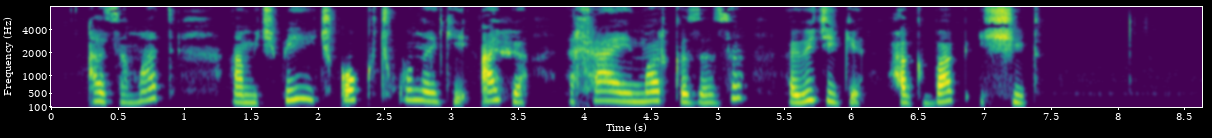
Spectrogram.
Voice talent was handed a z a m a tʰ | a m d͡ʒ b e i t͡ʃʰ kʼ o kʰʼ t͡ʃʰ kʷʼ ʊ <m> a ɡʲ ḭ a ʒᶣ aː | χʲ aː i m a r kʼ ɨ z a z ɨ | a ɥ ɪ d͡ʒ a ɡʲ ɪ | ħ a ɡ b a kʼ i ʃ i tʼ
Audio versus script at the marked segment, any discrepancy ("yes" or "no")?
yes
